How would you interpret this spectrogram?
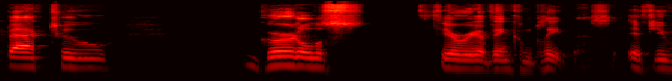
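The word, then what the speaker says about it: Gödel: Girdle is spelled G O D E L. And uh it's basically a conversation. Girdle Girdle mighty is like God Almighty.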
